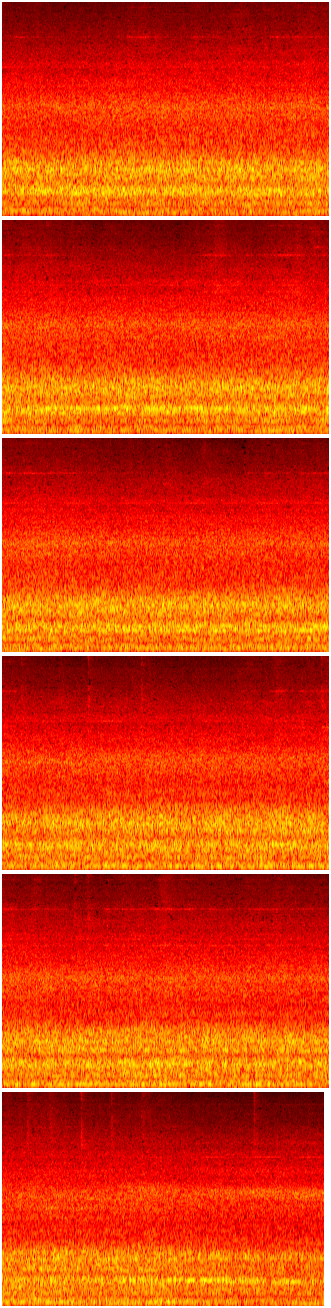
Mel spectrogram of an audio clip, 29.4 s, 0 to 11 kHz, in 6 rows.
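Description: SMRT C830 Circle Line metro train running between stations, heard from inside the car: a steady rumble of wheels and running gear that eases slightly near the end.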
